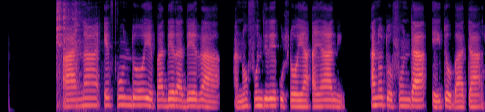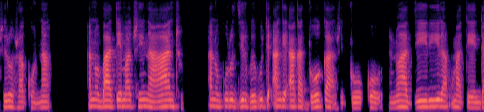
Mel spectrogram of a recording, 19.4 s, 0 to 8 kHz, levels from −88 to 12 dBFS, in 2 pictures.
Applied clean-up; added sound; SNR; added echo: none; Shatter / Crushing; 16 dB; none.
